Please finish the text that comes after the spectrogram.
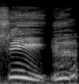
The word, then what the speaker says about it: Xi: Chinese president's name is she x i it's pronounced she oh I'm so funny you guys like my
